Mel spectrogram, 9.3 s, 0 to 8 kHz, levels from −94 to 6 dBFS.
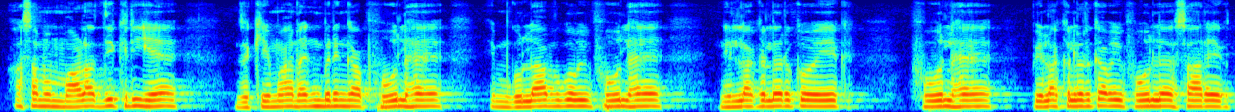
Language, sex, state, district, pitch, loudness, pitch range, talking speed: Marwari, male, Rajasthan, Nagaur, 165 Hz, -16 LUFS, 160-165 Hz, 215 wpm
